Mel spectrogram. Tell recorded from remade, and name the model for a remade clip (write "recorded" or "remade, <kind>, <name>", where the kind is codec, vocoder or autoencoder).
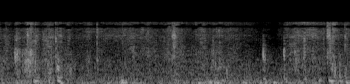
remade, vocoder, Vocos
